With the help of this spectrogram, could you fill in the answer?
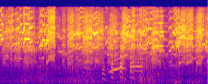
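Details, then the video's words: A crowd of rainbow lorikeets at a feeding session on Magnetic Island, Queensland, Australia, screeching shrilly and without pause, a harsh chattering chorus with a few lower squeaks beneath. "Lorikeet Feeding Frenzy"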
